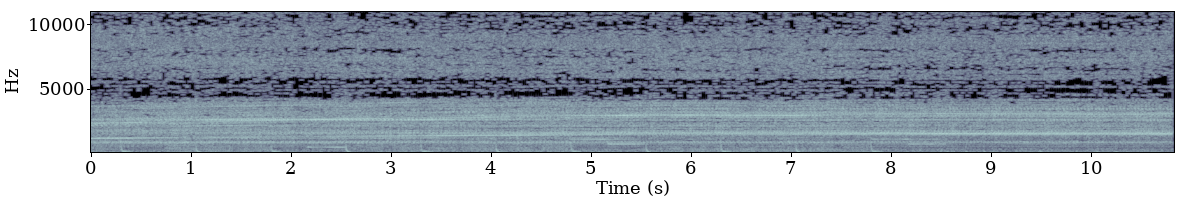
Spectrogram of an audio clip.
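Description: Steam jetting with a steady hiss from a small steam turbine that belt-drives a 12-volt DC motor used as a generator. A thin whine from the spinning turbine and generator slowly rises in pitch as it speeds up under load.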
